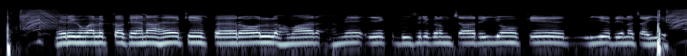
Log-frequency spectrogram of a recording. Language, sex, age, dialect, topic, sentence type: Hindi, male, 36-40, Kanauji Braj Bhasha, banking, statement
